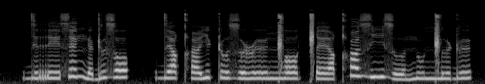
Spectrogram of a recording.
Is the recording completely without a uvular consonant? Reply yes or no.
no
